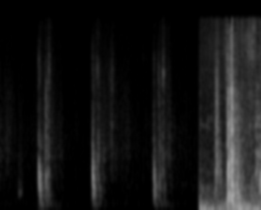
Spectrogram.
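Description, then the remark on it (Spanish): Three evenly spaced knocks on a front door, then the door is opened and a louder wash of outside noise rushes in. “La inspiración llama a mi puerta. Blanquita, no la hagas esperar.”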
